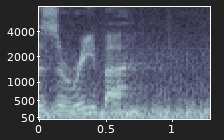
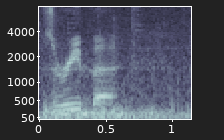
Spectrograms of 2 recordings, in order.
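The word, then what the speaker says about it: Zareba: charger or Energizer uh this is the zarba that's how you say it zarba uh 25m solar fence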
